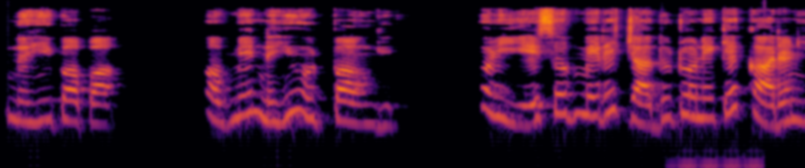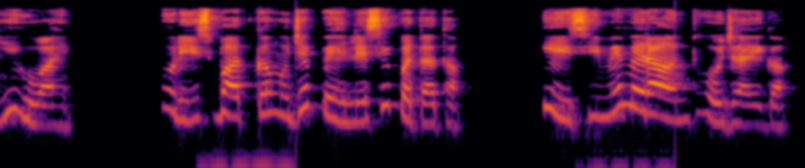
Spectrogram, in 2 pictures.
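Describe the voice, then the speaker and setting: A woman's voice: a little high, lively intonation, measured pace. Lady doing a wronged young sorceress out for revenge, accusing and dramatic, voice swings a lot, storybook cartoon. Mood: pained.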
